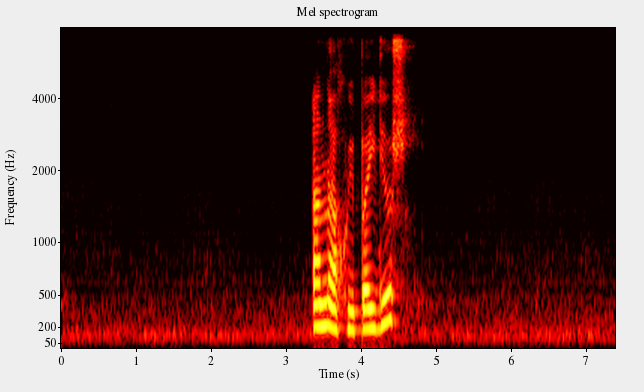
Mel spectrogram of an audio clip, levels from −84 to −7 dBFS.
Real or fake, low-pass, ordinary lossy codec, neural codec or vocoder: fake; 7.2 kHz; Opus, 64 kbps; codec, 16 kHz, 4 kbps, X-Codec, HuBERT features, trained on general audio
